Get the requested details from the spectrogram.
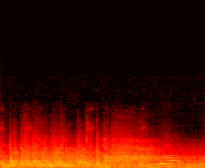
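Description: A man shouts with a grimace.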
